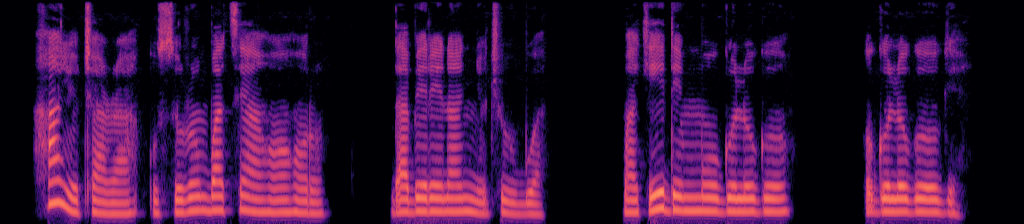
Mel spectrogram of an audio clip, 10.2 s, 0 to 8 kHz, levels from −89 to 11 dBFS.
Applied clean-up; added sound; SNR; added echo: none; none; none; none.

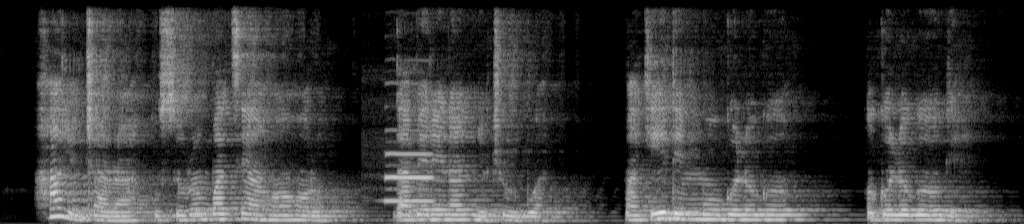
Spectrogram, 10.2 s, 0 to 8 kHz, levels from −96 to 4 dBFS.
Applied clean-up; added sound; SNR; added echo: none; Wind instrument, woodwind instrument; 3 dB; reverberation time 0.9 s.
